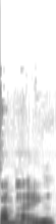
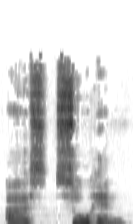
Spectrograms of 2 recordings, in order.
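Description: First: The word is pronounced the way it is spelled. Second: The word is pronounced in the Gaelic way. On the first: The speaker calls it wrong. "it's not pronounced Samhain" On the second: The speaker calls it right. "it's pronounced Sulhin"

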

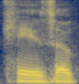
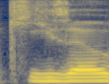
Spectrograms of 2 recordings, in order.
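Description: First: The first syllable sounds like 'kay'. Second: The first syllable sounds like 'key'. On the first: The speaker calls it right. "pronounced Keizo, K-A-Y-Z-O is the pronunciation" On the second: The speaker calls it wrong. "people are going to mispronounce it and say Keizo because, K-E-I, Keith"

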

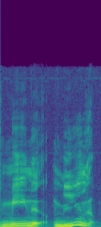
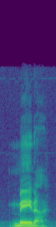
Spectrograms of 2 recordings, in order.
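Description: First: The name is said with an English pronunciation. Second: The name is said with a Spanish pronunciation. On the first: The speaker calls it right. "I think it's Mena" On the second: The speaker calls it wrong. "as if it's pronounced in Spanish"

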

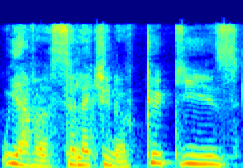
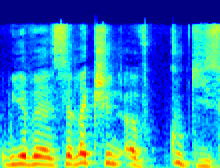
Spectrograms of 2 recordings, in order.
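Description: First: It is said in a put-on French accent. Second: It is said in a put-on Turkish accent. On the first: The speaker calls it wrong. "No, they didn't use a French accent" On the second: The speaker calls it right. "Turkish accent"

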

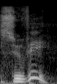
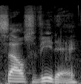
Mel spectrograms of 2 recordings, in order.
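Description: First: The word ends without a D sound. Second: The word ends with a clear D sound. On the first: The speaker calls it right. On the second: The speaker calls it wrong. "Not a sous vide"

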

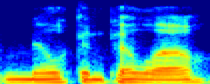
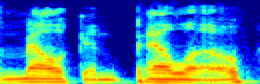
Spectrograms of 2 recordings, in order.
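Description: First: The vowels have a neutral accent. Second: The vowels have a Midwestern accent. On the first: This is the usual way to say it. "instead of milk and pillow" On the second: This is how someone else says it. "She says milk and pillow"

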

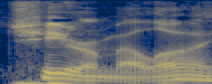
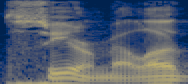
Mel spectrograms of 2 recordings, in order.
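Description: First: The first consonant has an h sound. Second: The first consonant has no h sound. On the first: The speaker calls it right. "where the H sound comes from, but I'll take everybody's word for it" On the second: The speaker calls it wrong. "I've been pronouncing it Ciaramella"

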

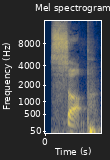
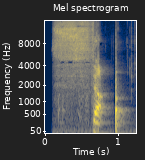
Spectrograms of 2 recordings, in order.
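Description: First: It is said softly and casually. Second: It is said sharply and forcefully.

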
